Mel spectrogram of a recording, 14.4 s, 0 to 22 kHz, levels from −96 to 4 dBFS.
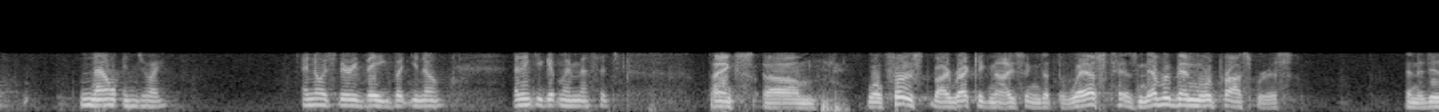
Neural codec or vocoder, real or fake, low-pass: vocoder, 44.1 kHz, 128 mel bands every 256 samples, BigVGAN v2; fake; 3.6 kHz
